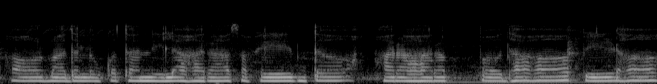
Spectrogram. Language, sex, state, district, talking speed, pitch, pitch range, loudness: Hindi, female, Uttar Pradesh, Varanasi, 130 wpm, 165 Hz, 165-175 Hz, -29 LUFS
